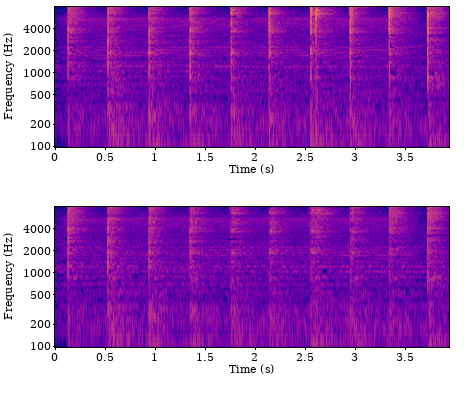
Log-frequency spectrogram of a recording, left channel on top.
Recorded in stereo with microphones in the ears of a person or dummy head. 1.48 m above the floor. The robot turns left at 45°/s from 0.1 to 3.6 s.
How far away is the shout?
I don't hear a shout.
